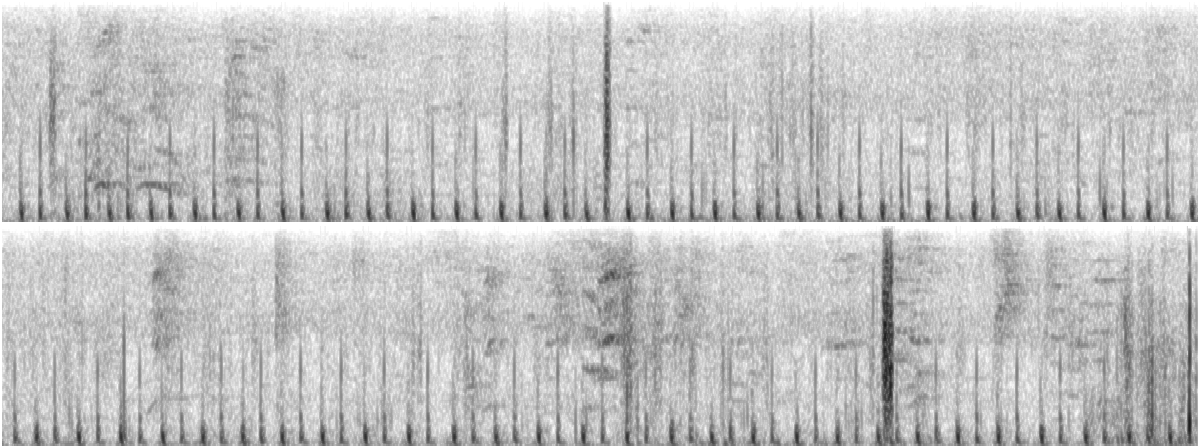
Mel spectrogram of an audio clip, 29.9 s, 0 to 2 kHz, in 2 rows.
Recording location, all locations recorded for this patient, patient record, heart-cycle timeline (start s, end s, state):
tricuspid valve (TV)
aortic valve (AV)+pulmonary valve (PV)+tricuspid valve (TV)+mitral valve (MV)
#Age: Child
#Sex: Female
#Height: 130.0 cm
#Weight: 24.8 kg
#Pregnancy status: False
#Murmur: Absent
#Murmur locations: nan
#Most audible location: nan
#Systolic murmur timing: nan
#Systolic murmur shape: nan
#Systolic murmur grading: nan
#Systolic murmur pitch: nan
#Systolic murmur quality: nan
#Diastolic murmur timing: nan
#Diastolic murmur shape: nan
#Diastolic murmur grading: nan
#Diastolic murmur pitch: nan
#Diastolic murmur quality: nan
#Outcome: Abnormal
#Campaign: 2015 screening campaign
0.00	0.22	unannotated
0.22	0.34	S1
0.34	0.46	systole
0.46	0.60	S2
0.60	0.80	diastole
0.80	0.94	S1
0.94	1.04	systole
1.04	1.18	S2
1.18	1.34	diastole
1.34	1.48	S1
1.48	1.56	systole
1.56	1.70	S2
1.70	1.84	diastole
1.84	1.98	S1
1.98	2.08	systole
2.08	2.20	S2
2.20	2.38	diastole
2.38	2.54	S1
2.54	2.66	systole
2.66	2.76	S2
2.76	2.94	diastole
2.94	3.08	S1
3.08	3.20	systole
3.20	3.30	S2
3.30	3.48	diastole
3.48	3.62	S1
3.62	3.76	systole
3.76	3.86	S2
3.86	4.06	diastole
4.06	4.20	S1
4.20	4.30	systole
4.30	4.40	S2
4.40	4.58	diastole
4.58	4.70	S1
4.70	4.82	systole
4.82	4.94	S2
4.94	5.12	diastole
5.12	5.24	S1
5.24	5.36	systole
5.36	5.48	S2
5.48	5.66	diastole
5.66	5.78	S1
5.78	5.90	systole
5.90	6.02	S2
6.02	6.24	diastole
6.24	6.36	S1
6.36	6.50	systole
6.50	6.60	S2
6.60	6.80	diastole
6.80	6.92	S1
6.92	7.04	systole
7.04	7.14	S2
7.14	7.30	diastole
7.30	7.44	S1
7.44	7.54	systole
7.54	7.64	S2
7.64	7.80	diastole
7.80	7.96	S1
7.96	8.08	systole
8.08	8.20	S2
8.20	8.38	diastole
8.38	8.48	S1
8.48	8.62	systole
8.62	8.72	S2
8.72	8.88	diastole
8.88	9.02	S1
9.02	9.16	systole
9.16	9.28	S2
9.28	9.44	diastole
9.44	9.58	S1
9.58	9.70	systole
9.70	9.80	S2
9.80	9.96	diastole
9.96	10.10	S1
10.10	10.20	systole
10.20	10.30	S2
10.30	10.48	diastole
10.48	10.60	S1
10.60	10.74	systole
10.74	10.82	S2
10.82	10.98	diastole
10.98	11.12	S1
11.12	11.26	systole
11.26	11.36	S2
11.36	11.56	diastole
11.56	11.68	S1
11.68	11.84	systole
11.84	11.92	S2
11.92	12.12	diastole
12.12	12.26	S1
12.26	12.40	systole
12.40	12.50	S2
12.50	12.68	diastole
12.68	12.82	S1
12.82	12.94	systole
12.94	13.04	S2
13.04	13.22	diastole
13.22	13.34	S1
13.34	13.46	systole
13.46	13.56	S2
13.56	13.74	diastole
13.74	13.90	S1
13.90	14.04	systole
14.04	14.12	S2
14.12	14.30	diastole
14.30	14.42	S1
14.42	14.58	systole
14.58	14.68	S2
14.68	14.86	diastole
14.86	14.98	S1
14.98	15.12	systole
15.12	15.22	S2
15.22	15.38	diastole
15.38	15.50	S1
15.50	15.62	systole
15.62	15.72	S2
15.72	15.90	diastole
15.90	16.02	S1
16.02	16.16	systole
16.16	16.26	S2
16.26	16.42	diastole
16.42	16.58	S1
16.58	16.68	systole
16.68	16.78	S2
16.78	16.94	diastole
16.94	17.08	S1
17.08	17.20	systole
17.20	17.30	S2
17.30	17.46	diastole
17.46	17.58	S1
17.58	17.70	systole
17.70	17.80	S2
17.80	17.96	diastole
17.96	18.08	S1
18.08	18.20	systole
18.20	18.28	S2
18.28	18.44	diastole
18.44	18.58	S1
18.58	18.70	systole
18.70	18.80	S2
18.80	18.94	diastole
18.94	19.08	S1
19.08	19.20	systole
19.20	19.30	S2
19.30	19.48	diastole
19.48	19.62	S1
19.62	19.74	systole
19.74	19.84	S2
19.84	20.02	diastole
20.02	20.16	S1
20.16	20.28	systole
20.28	20.38	S2
20.38	20.58	diastole
20.58	20.70	S1
20.70	20.84	systole
20.84	20.96	S2
20.96	21.12	diastole
21.12	21.24	S1
21.24	21.36	systole
21.36	21.46	S2
21.46	21.64	diastole
21.64	21.76	S1
21.76	21.92	systole
21.92	22.00	S2
22.00	22.20	diastole
22.20	22.34	S1
22.34	22.46	systole
22.46	22.56	S2
22.56	22.76	diastole
22.76	22.90	S1
22.90	23.02	systole
23.02	23.12	S2
23.12	23.32	diastole
23.32	23.44	S1
23.44	23.56	systole
23.56	23.68	S2
23.68	23.82	diastole
23.82	23.94	S1
23.94	24.04	systole
24.04	24.16	S2
24.16	24.34	diastole
24.34	24.44	S1
24.44	24.58	systole
24.58	24.70	S2
24.70	24.86	diastole
24.86	25.02	S1
25.02	25.12	systole
25.12	25.22	S2
25.22	25.38	diastole
25.38	25.52	S1
25.52	25.63	systole
25.63	25.74	S2
25.74	29.90	unannotated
